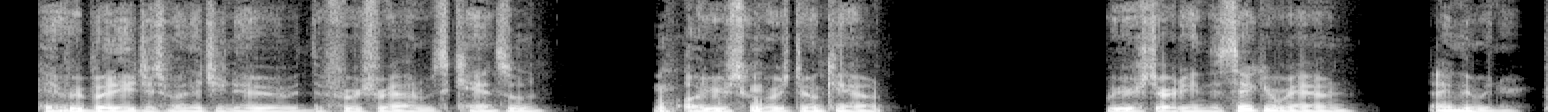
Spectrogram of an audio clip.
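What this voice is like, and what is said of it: Poor imitation of another person's voice. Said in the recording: “That's my really shitty Donald Trump impersonation.”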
